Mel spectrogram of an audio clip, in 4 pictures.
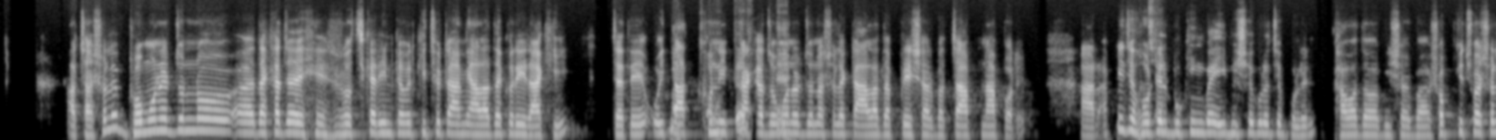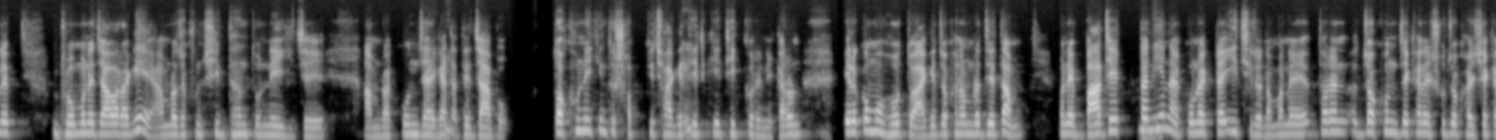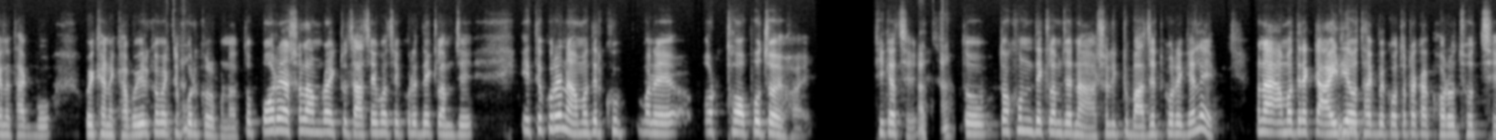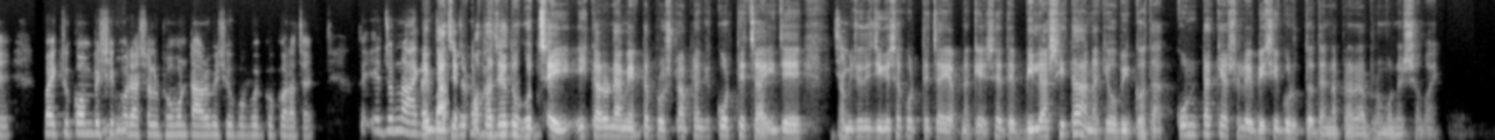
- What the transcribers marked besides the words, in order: laughing while speaking: "রোজকার ইনকামের কিছুটা আমি আলাদা করেই রাখি"
- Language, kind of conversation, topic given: Bengali, podcast, ছুটিতে গেলে সাধারণত আপনি কীভাবে ভ্রমণের পরিকল্পনা করেন?
- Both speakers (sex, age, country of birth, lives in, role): male, 25-29, Bangladesh, Bangladesh, guest; male, 35-39, Bangladesh, Finland, host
